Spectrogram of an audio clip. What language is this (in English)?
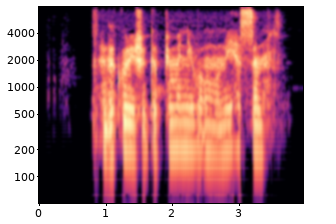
Kinyarwanda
